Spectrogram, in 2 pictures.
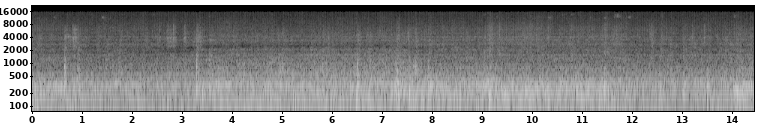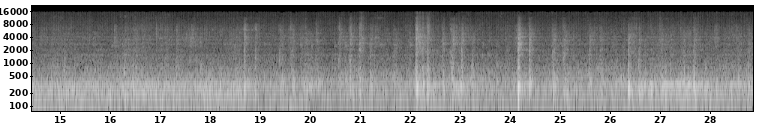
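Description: Passenger train carriage running at speed on the rails, heard at an open carriage window: a steady rumble of wheels on track with sharp clacks at the rail joints, which come more often in the last several seconds.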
